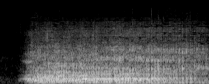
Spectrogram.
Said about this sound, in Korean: 무서운 호랑이 소리입니다.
